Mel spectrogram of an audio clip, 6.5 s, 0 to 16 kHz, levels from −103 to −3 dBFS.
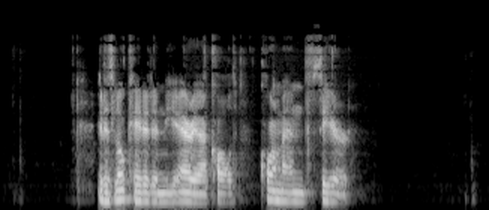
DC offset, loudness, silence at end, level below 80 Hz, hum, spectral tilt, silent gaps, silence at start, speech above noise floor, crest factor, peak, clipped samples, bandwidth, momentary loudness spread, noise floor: under 0.1%; -23 LUFS; 1.85 s; -64 dBFS; none; -5 dB/octave; none; 1.05 s; over 66 dB; 22 dB; -4 dBFS; under 0.1%; 9.4 kHz; 12 LU; under -90 dBFS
